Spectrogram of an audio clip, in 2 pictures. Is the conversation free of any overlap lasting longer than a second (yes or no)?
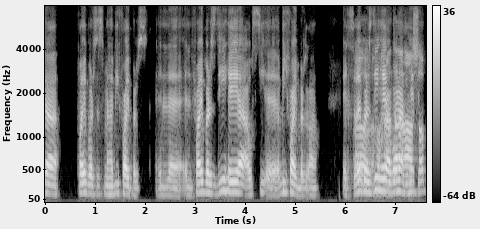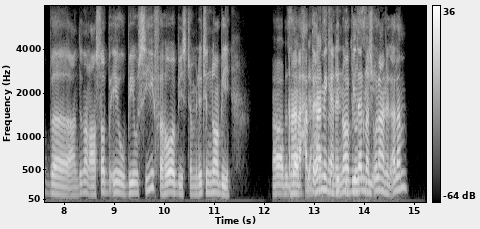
no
